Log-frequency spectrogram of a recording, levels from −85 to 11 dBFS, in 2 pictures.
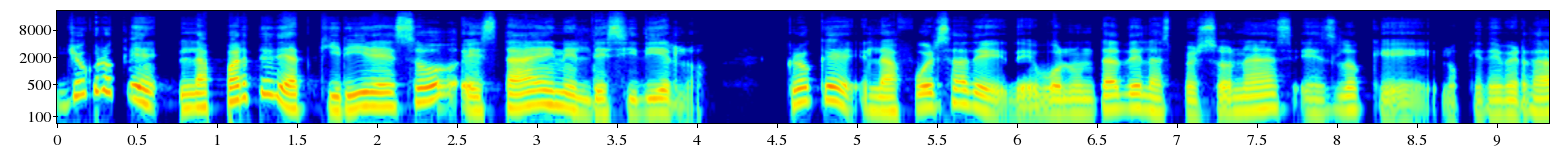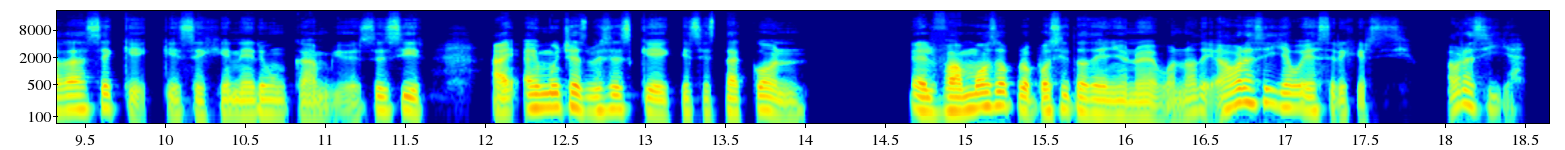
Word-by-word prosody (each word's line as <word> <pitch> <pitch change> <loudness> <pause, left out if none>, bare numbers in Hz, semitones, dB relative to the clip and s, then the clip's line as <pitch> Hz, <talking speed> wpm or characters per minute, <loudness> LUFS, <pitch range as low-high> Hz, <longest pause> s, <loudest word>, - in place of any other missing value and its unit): yo 290 - -2
creo 365 -1 +1
que 225 - +3
la 165 +2 0
parte 255 +8 +4
de - - +5
adquirir 155 +1 +2
eso 170 +8 +3
está 155 +7 +3
en 185 -3 +2
el 135 -7 0
decidirlo. 125 +1 -3 0.5
Creo 215 +3 +1
que 230 -1 +2
la 135 -1 +1
fuerza 165 +8 0
de 145 -8 0
de - - -3
voluntad 120 +5 0
de 160 +1 +1
las 135 -4 -3
personas 140 +7 -3
es 125 +2 -9
lo 145 0 -4
que 100 -3 -7
lo - - -13
que 110 - -12
de 115 0 -3
verdad 125 +4 -1
hace 150 +1 0
que - - -8
que 115 - -7
se 110 -1 -6
genere 115 +1 -3
un 115 -1 -5
cambio. - - -6
Es - - -10
decir, 135 -2 -2 0.4
hay - - +4
hay 155 0 +4
muchas 165 -1 +4
veces 145 +2 -1
que 120 -6 -1
que 125 - -6
se 125 0 -8
está 125 0 -1
con 125 -5 -1 0.6
el 130 -2 +4
famoso 165 +6 +5
propósito 135 -1 +1
de 120 -1 +1
año 110 -1 -2
nuevo, 105 -4 -2
¿no? 125 +3 -4
De 145 - -4
ahora 200 +6 +4
sí 205 - -2
ya 165 -3 +1
voy 160 - +1
a - - 0
hacer 135 - -6
ejercicio, 110 - -11 0.2
ahora - - -1
sí - - -11
ya. - - -16
140 Hz, 210 wpm, -23 LUFS, 125-165 Hz, 0.6 s, de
